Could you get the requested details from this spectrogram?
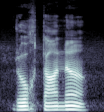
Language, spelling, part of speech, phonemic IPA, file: Pashto, روغتانۀ, noun, /roɣt̪ɑnə/, Ps-روغتانۀ.oga
- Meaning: plural of روغتون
